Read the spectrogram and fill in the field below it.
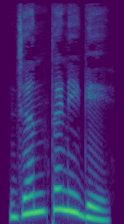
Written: ಜಂತಣಿಗೆ

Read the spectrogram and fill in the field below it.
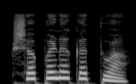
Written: ಕ್ಷಪಣಕತ್ವ

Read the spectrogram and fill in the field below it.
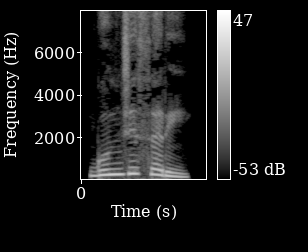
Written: ಗುಂಜಿಸರಿ

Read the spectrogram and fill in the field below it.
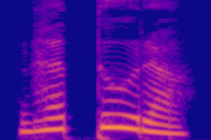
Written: ಧತ್ತೂರ

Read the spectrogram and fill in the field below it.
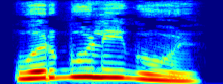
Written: ಒರ್ಬುಳಿಗೊಳ್

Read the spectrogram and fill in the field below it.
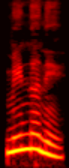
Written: ಮುನ್ನಿ

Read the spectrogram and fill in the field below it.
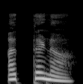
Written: ಅಧೀನೆ

